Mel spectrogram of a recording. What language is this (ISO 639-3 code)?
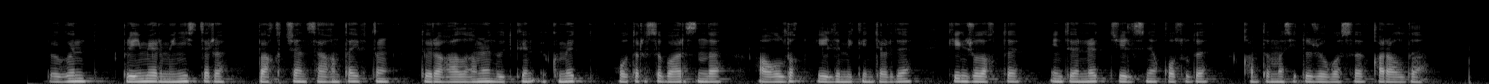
kaz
